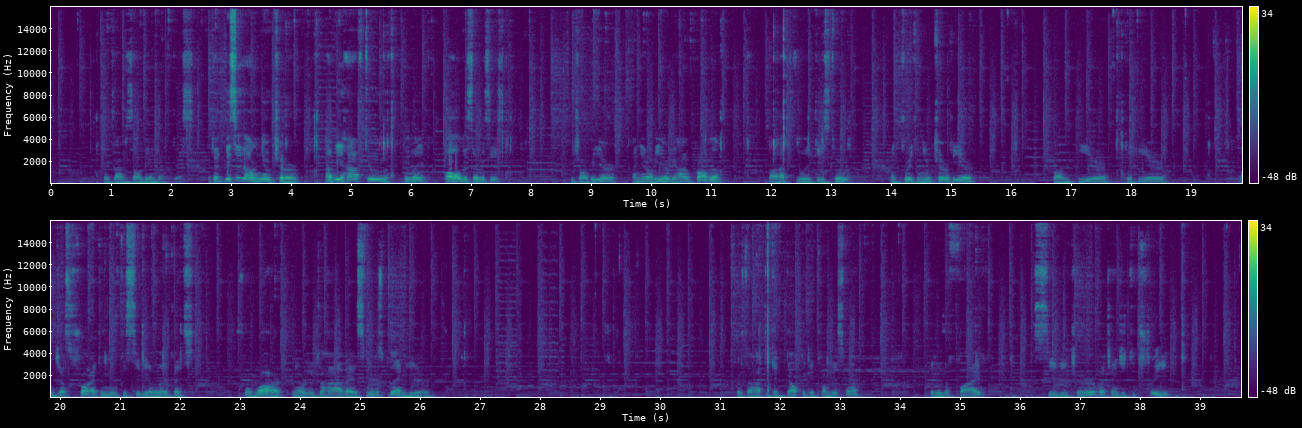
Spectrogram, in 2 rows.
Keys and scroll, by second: 5.3 Delete, 5.4 Return, 11.8 Delete, 12.0 Return, 31.7 space, 35.6 3, 35.8 Return, 38.4 Return.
